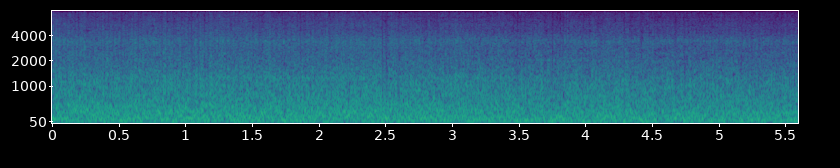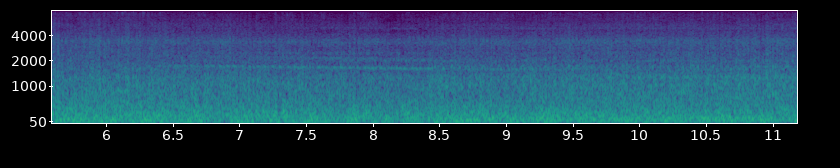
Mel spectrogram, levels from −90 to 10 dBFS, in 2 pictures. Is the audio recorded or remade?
recorded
